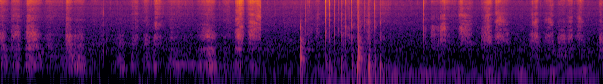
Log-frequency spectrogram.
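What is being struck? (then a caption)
Glossy paper magazine. A fingertip traces the printed text and image on the glossy paper cover of a magazine, making quiet, soft rubbing and scratchy brushing sounds. A cluster of slightly sharper, brighter strokes comes near the middle, and a faint low hum sits under the later part.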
